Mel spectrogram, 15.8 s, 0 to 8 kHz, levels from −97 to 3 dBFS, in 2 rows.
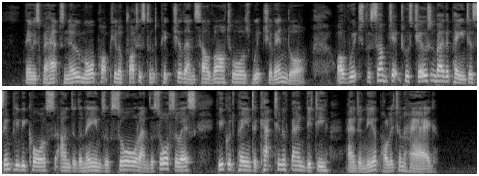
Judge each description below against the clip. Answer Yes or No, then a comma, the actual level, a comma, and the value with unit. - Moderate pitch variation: Yes, average, 4.3 semitones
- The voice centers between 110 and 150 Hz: Yes, medium, 140 Hz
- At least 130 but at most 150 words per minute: No, average, 165 wpm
